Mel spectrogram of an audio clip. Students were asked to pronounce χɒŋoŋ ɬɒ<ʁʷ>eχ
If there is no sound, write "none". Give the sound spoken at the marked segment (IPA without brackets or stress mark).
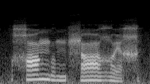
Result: ʁʷ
